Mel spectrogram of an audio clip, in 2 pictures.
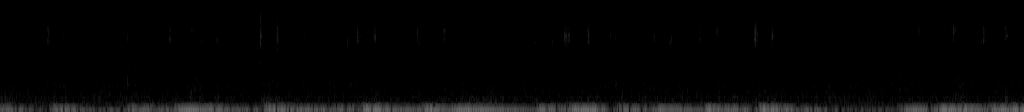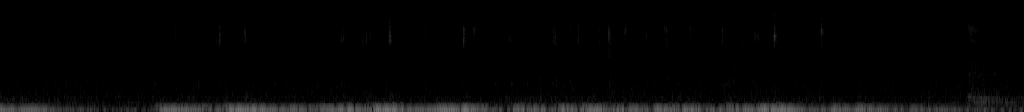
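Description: Faint, irregular clicks of a computer keyboard and mouse being worked, over a low rumble on the microphone that comes and goes.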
